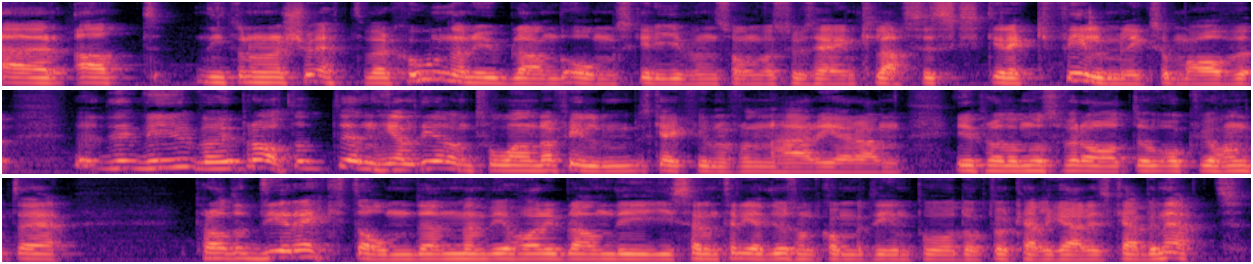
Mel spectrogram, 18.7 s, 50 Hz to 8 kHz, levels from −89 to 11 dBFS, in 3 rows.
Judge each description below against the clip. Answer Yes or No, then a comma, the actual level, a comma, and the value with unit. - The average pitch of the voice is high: No, low, 135 Hz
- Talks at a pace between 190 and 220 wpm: Yes, fast, 195 wpm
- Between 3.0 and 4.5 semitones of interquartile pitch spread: No, narrow, 2.5 semitones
